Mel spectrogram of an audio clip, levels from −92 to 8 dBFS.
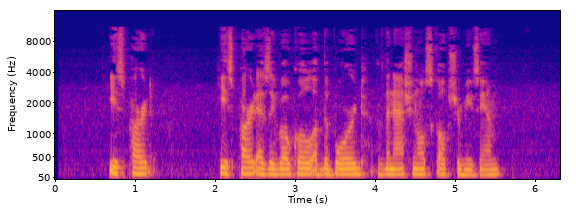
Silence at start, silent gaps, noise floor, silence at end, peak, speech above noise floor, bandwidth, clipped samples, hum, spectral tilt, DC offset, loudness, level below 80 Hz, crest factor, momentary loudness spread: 0.7 s; none; -53 dBFS; 0.75 s; 0 dBFS; 38 dB; 11.5 kHz; under 0.1%; none; -6.5 dB/octave; under 0.1%; -16 LUFS; -44 dBFS; 16 dB; 6 LU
